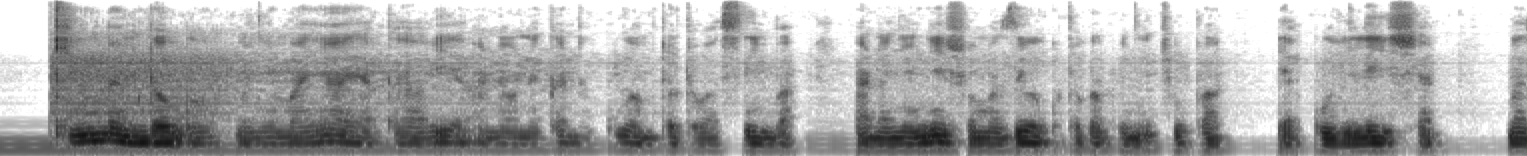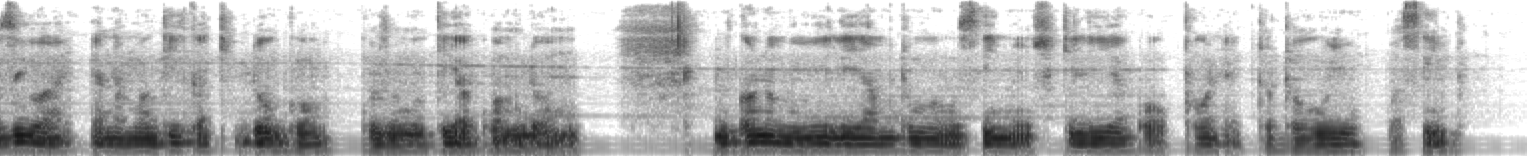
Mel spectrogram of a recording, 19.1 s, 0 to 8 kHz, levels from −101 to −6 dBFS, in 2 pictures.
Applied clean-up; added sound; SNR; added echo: neural mask model RNNoise.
